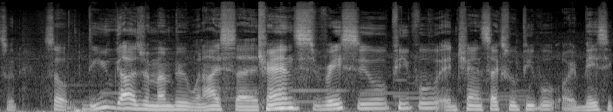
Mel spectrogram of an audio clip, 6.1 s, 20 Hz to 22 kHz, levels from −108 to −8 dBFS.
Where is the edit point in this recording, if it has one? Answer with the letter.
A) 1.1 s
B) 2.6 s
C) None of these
B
